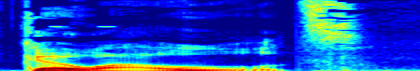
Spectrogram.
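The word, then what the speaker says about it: Goa'uld: You hate the Gould. I hate the Gould. Everybody hates the Gould. Although he pronounces it Goa'ulds.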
